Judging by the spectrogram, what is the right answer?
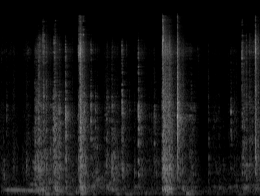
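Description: Rod table hockey in play: the rods being pushed and twisted, and the plastic players and puck clacking against each other and the boards in irregular sharp knocks. The loudest knocks come about one and a half and three seconds in.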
